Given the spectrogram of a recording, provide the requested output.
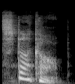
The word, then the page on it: stuck up: British English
